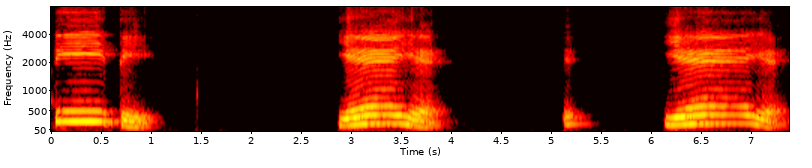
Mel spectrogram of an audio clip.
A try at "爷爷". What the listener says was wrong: 爷爷。 Ye, ye. Tuh, Cingsen. Yang terakhir yang paling penting adalah Cingsen. Jangan dua-duanya jadi ye, ye. Cingsen itu yang netral tuh, Cingsen. Ye, ye.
